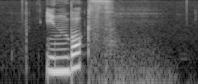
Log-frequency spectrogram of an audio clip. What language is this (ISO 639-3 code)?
nor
